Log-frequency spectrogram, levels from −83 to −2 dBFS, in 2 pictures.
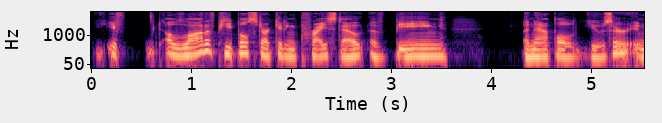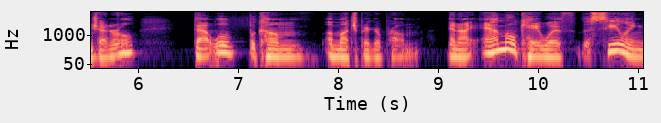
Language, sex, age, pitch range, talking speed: English, male, 30-49, 110-145 Hz, 165 wpm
